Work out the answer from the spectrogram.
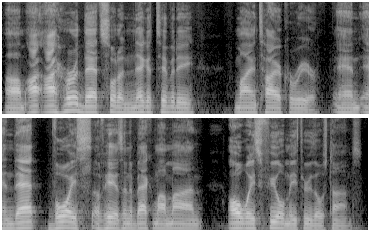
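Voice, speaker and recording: An older man from Washington, D.C., a retired general, telling stories in a sit-down interview. He speaks in a measured, unhurried way, with frequent restarts and fillers. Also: on the low side, steady tone, warm tone. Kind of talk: reflective storytelling in a sit-down interview.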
